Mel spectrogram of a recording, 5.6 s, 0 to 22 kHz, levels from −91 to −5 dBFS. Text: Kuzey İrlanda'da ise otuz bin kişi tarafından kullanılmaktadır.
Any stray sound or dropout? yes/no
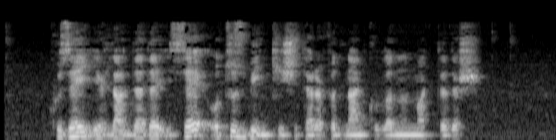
no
